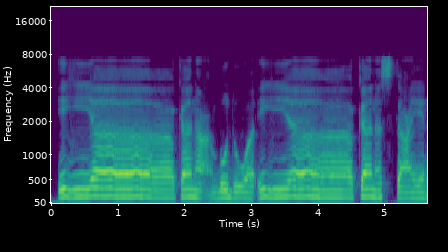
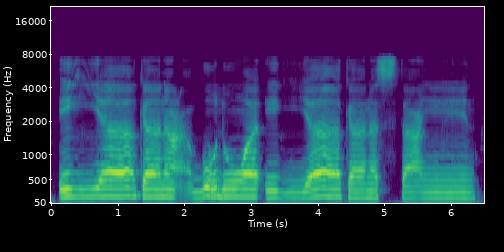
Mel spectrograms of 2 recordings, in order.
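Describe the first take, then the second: First: The vowel in iyyaka is held too long. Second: The vowel in iyyaka is held one beat. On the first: The speaker calls it wrong. "ini terlalu panjang" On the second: The speaker calls it right. "Cukup satu ayunan"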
